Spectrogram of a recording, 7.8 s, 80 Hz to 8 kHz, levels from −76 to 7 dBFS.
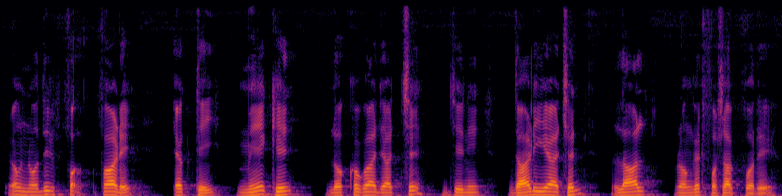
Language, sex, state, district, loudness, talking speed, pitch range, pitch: Bengali, male, West Bengal, Malda, -21 LUFS, 120 wpm, 120-145 Hz, 130 Hz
